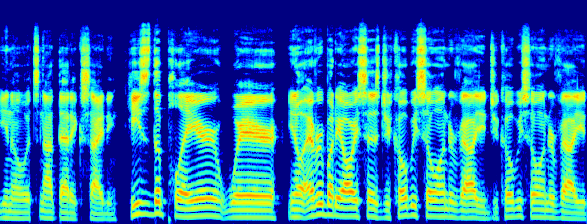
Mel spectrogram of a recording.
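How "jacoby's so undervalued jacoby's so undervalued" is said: usual speaking voice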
